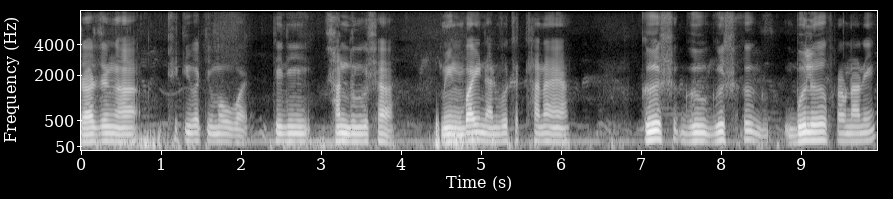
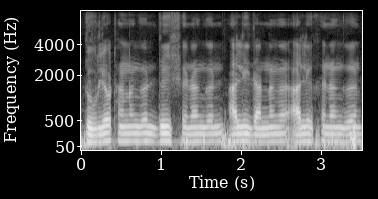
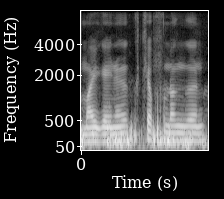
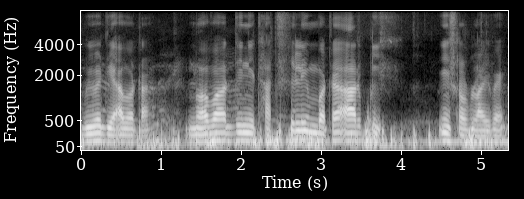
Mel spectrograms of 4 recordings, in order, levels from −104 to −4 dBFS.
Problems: none marked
